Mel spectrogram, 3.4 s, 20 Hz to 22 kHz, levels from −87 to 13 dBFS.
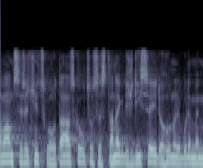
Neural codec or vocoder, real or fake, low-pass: none; real; 7.2 kHz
